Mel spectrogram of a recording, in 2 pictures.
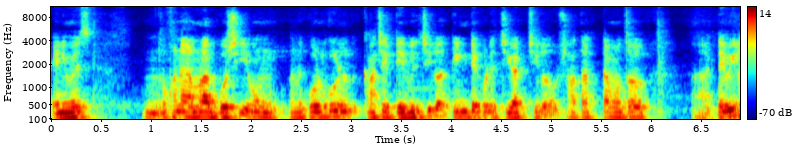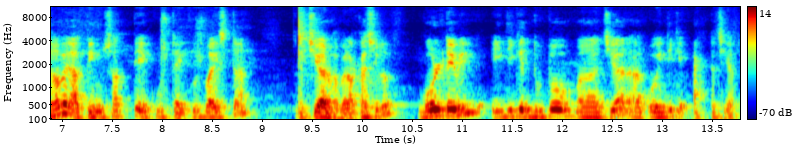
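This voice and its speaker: Guy from india telling his own story, bit high voice, roomy echo, emphatic. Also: moderate pace, creaky, dark tone. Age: adult, married. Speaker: vlogger telling a personal experience. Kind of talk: unscripted storytelling to camera. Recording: echoey room.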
